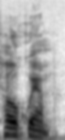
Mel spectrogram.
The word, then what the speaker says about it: Hoquiam: It can be found outside of I was born Hoquiam. It's pronounced Hoquiam.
